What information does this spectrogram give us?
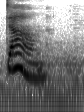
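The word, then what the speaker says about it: dumb: the top these are the MB words some of them which say mmm here we go dum plum Lim lamb num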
